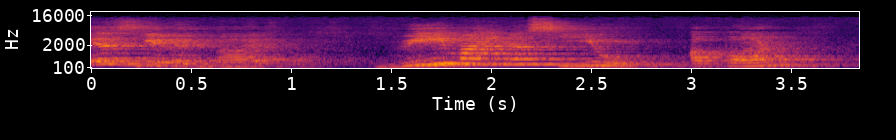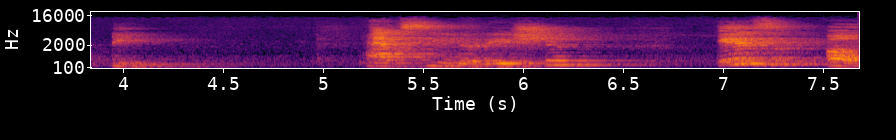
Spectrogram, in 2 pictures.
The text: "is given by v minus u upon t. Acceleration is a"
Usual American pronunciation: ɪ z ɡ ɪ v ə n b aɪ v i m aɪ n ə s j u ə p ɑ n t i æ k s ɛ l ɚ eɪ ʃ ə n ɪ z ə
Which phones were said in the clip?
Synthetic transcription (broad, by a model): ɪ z ɡ ɪ v ə n b aɪ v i m aɪ n ə s j u ə p ɑ n t i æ k s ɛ l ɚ eɪ ʃ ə n ɪ z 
